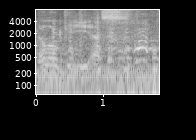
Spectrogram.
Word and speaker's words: Lopes: Lopes. How do you spell your last name? Lopes. Lopez. Oh, is that how it's pronounced? With an S.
